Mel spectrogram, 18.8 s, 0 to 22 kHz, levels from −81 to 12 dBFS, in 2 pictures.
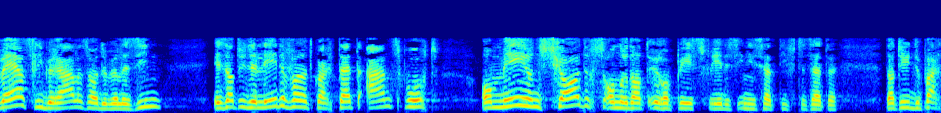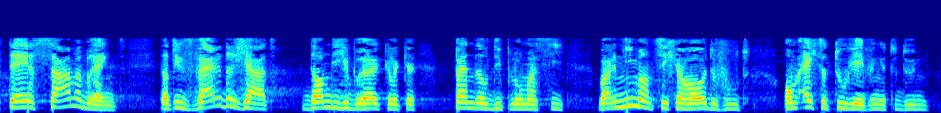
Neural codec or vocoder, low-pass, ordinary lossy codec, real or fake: none; 5.4 kHz; none; real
